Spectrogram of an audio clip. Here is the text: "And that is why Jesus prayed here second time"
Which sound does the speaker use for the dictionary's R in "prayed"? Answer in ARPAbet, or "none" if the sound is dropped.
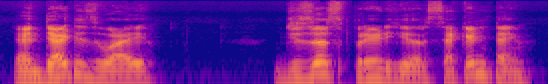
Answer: R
